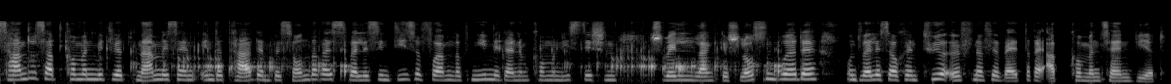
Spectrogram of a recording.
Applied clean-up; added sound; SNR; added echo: neural mask model RNNoise.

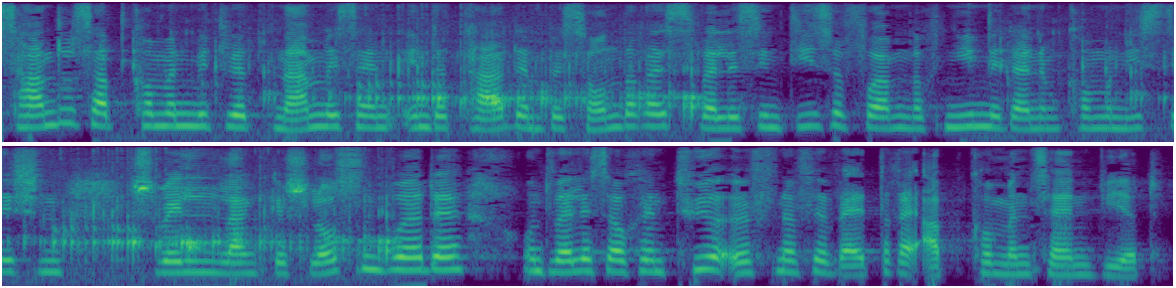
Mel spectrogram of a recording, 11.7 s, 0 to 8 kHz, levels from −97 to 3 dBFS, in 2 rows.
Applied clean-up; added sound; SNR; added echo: none; Liquid; 7 dB; none.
